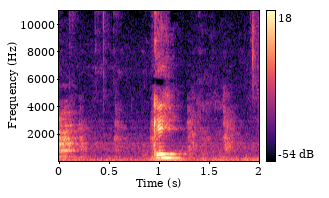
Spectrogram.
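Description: Speech only: a man's voice says 'okay' once, about a second in, over quiet room tone.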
